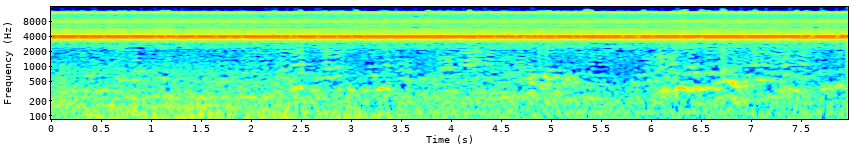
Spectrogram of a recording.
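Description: Crickets chirp in a steady, high, continuous trill that fills the night air.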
